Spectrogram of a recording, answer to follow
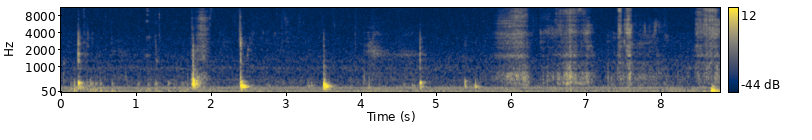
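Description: A person eating instant noodles close to the microphone: a few sharp mouth clicks and smacks in the first five seconds, then noodles slurped up in hissing bursts near the end, over a steady low hum.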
